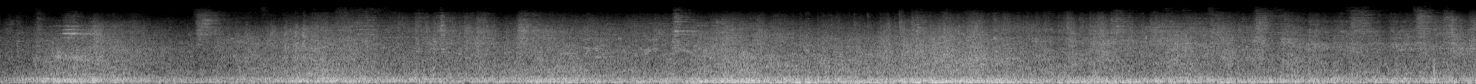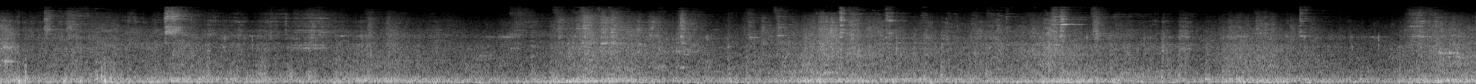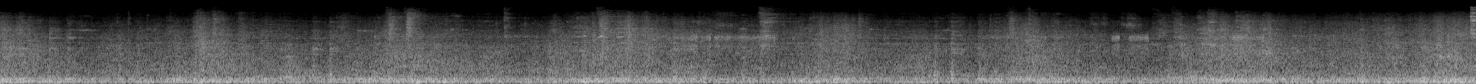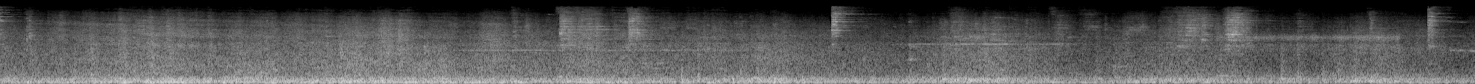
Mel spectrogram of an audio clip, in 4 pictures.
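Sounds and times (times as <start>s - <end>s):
steel wheels rumbling on rail: 0.0s - 59.0s
wheels clicking over rail joints: 0.0s - 59.0s
wheel squeal: 19.6s - 20.1s, 53.4s - 55.1s.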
